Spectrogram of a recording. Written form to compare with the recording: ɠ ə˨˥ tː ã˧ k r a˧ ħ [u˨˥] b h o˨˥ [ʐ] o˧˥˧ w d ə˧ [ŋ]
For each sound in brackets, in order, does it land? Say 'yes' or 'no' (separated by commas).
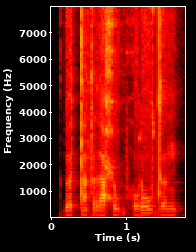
yes, no, yes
